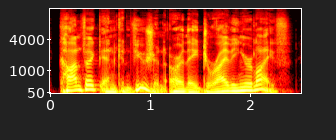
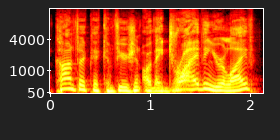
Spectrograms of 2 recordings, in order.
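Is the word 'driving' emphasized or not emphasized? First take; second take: not emphasized; emphasized. First: The word driving gets no special emphasis. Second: The word driving is given extra emphasis.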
